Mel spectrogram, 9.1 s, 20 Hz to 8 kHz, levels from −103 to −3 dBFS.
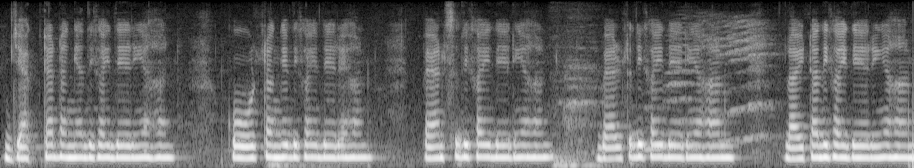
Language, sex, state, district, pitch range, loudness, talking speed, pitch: Punjabi, female, Punjab, Fazilka, 210-215 Hz, -14 LUFS, 175 wpm, 215 Hz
